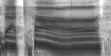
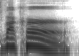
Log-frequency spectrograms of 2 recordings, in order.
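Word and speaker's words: Vaquer: Miss pronouncing wrestlers names it's not Stephanie vakar vakar it's vur say it right if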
